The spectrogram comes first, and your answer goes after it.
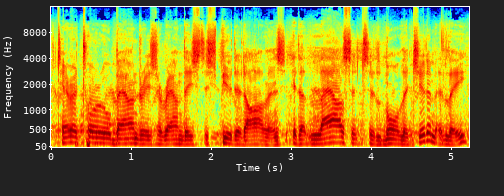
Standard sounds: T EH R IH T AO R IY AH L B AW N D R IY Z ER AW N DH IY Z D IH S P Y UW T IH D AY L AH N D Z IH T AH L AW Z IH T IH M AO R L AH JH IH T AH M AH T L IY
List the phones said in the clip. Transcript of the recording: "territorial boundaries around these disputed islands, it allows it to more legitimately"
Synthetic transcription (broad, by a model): T EH R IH T AO R IY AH L B AW N D R IY Z ER AW N DH IY Z D IH S P Y UW T IH D AY L AH N D Z IH T AH L AW Z IH T IH M AO R L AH JH IH T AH M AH T L IY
